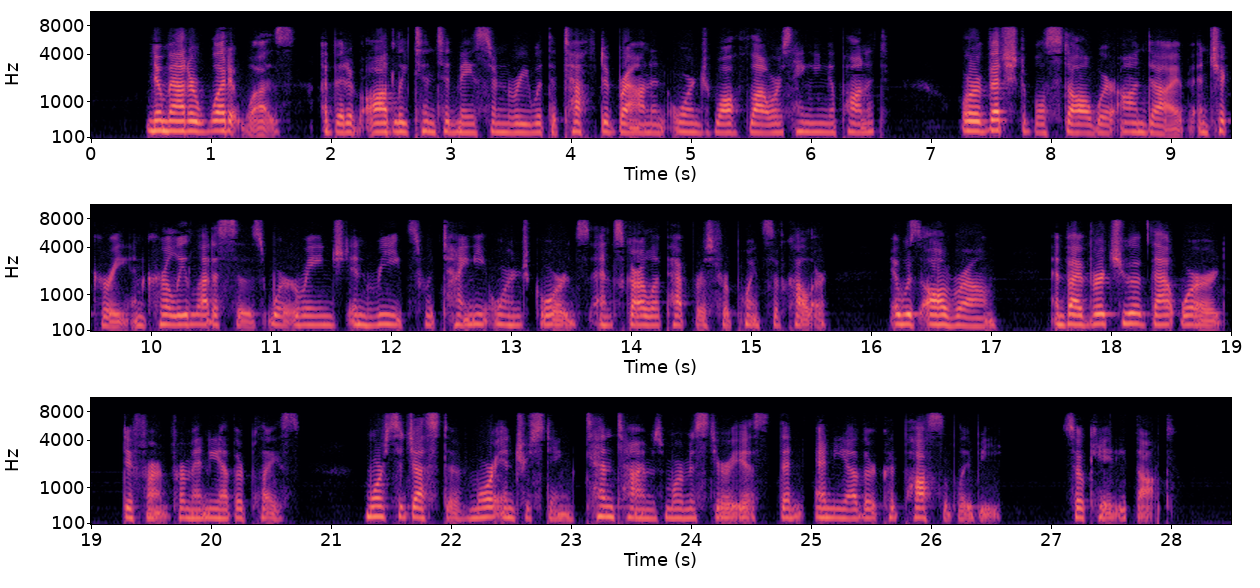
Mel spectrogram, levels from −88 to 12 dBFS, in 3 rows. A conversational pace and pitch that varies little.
Yes: average, 170 wpm; narrow, 1.9 semitones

